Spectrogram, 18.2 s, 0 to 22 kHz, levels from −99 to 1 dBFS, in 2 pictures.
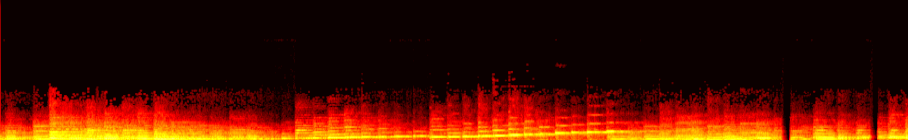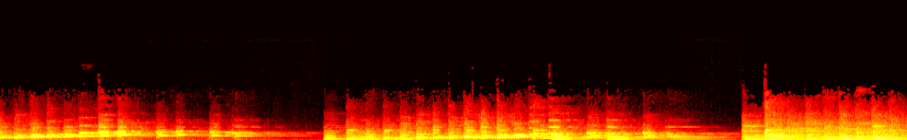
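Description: At 4.55 s and 5.75 s there's short concealed packet loss in the music. About 40 ms of audio didn't arrive in time, and the receiver patched roughly 30 ms by extending the last sound and blending back in, so you get a quick smear or wobble.

At 7.82 s and 8.70 s it's a burst of packet loss, about 80 ms gone each time. The decoder stretches the previous sound for around 75 to 79 ms while fading it down, then the music picks up further along with that chunk missing.

At 13.77 s there's one more short concealed packet loss, the same kind of 40 ms hole covered for about 36 ms, heard as a brief wobble before the real audio returns.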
